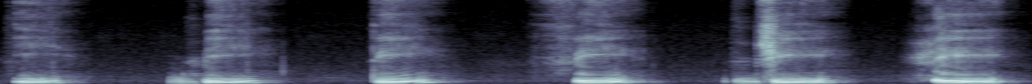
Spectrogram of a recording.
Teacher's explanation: یعنی ای پڑھنا ہے نہ کہ اے. تو حمزہ پہ زیر ہے یہاں ای، بی، تی، ثی، جی، حی، خی، دی، ذی، ری، زی، سی، شی، صی، زی.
